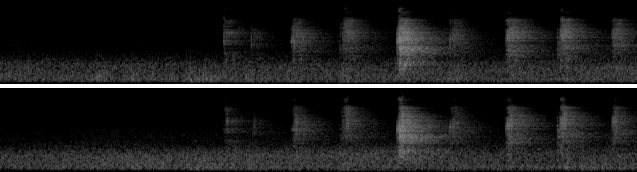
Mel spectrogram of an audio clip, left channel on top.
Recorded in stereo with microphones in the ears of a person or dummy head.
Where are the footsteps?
25° left (ahead or behind), 1.7 m; by 6.2 s 20° right (ahead or behind), 2.5 m.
